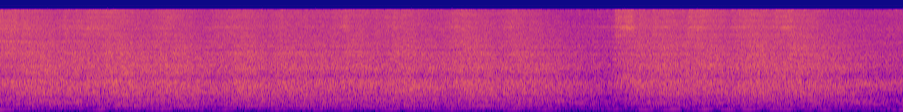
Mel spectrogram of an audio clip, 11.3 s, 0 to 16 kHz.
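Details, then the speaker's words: 1972 Ford Mustang 429 Cobra Jet V8 with mild cam: steady even idle with mild lope, no knocks or misses; idles nicely and sounds healthy. "Okay, like I said, I don't know how good the mic is on this little camera, but you know, she sounds really good. She idles really nice. Not like some of those really low-B cams. It's really pretty mild."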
